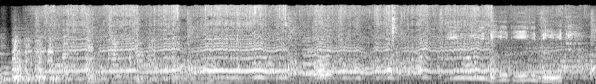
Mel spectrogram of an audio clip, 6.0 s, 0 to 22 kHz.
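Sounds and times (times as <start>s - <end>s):
mosquito buzzing: 0.2s - 5.6s.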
